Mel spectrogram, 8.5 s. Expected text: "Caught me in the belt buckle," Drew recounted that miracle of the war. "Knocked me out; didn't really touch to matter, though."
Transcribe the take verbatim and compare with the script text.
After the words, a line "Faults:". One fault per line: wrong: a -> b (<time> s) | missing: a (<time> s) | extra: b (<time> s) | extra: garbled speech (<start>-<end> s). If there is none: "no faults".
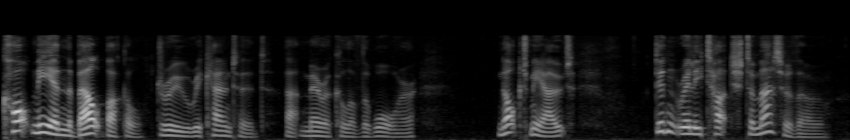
"Caught me in the belt buckle," Drew recounted that miracle of the war. "Knocked me out; didn't really touch to matter, though."
Faults:
no faults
